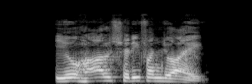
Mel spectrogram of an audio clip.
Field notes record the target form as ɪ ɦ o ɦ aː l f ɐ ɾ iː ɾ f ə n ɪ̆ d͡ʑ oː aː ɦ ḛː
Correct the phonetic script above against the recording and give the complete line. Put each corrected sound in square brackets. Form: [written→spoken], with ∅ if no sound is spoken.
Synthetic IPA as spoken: ɪ ɦ o ɦ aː l [f→ʃ] ɐ ɾ iː [ɾ→∅] f ə n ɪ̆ d͡ʑ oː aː ɦ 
